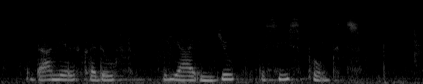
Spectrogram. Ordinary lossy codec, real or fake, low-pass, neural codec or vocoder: Opus, 16 kbps; real; 9.9 kHz; none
